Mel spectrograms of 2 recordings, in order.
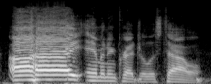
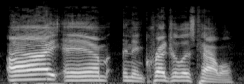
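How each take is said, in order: First: Repeated through a real laugh, louder. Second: Said in the usual way. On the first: Real, not acted. Streamer amused at his own line, laughing. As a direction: crack up while saying it again.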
